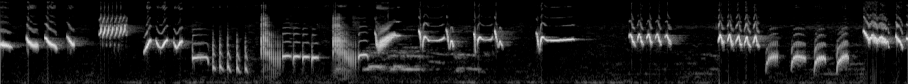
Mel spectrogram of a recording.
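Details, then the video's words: Asian pied starling singing energetically, a lure and tutor for young starlings: varied whistles, rising and falling slurs, chattering trills and harsh bursts delivered in quick succession. "JALAK SUREN GACOR ‼️ MASTERAN DAN PANCINGAN BURUNG JALAK"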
